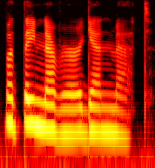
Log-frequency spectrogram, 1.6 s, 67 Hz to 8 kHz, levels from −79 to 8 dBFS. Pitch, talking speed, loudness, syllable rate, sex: 195 Hz, 195 wpm, -16 LUFS, 4.8 syllables/s, female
